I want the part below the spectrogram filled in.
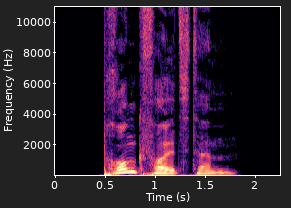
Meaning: strong dative masculine/neuter singular superlative degree of prunkvoll
- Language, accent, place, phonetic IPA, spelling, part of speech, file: German, Germany, Berlin, [ˈpʁʊŋkfɔlstəm], prunkvollstem, adjective, De-prunkvollstem.ogg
